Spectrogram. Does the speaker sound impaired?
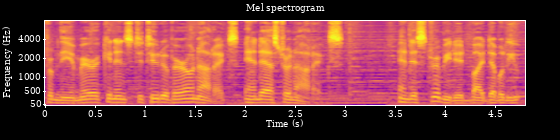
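No.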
